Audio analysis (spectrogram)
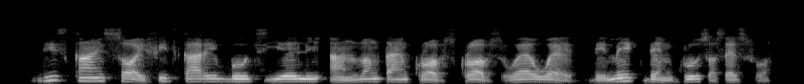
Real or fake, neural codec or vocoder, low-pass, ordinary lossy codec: real; none; 5.4 kHz; Opus, 64 kbps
